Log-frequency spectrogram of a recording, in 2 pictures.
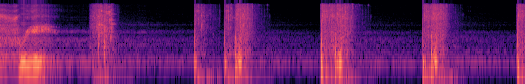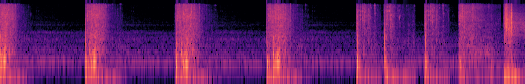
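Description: Footsteps clack on a stone floor at a steady pace.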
